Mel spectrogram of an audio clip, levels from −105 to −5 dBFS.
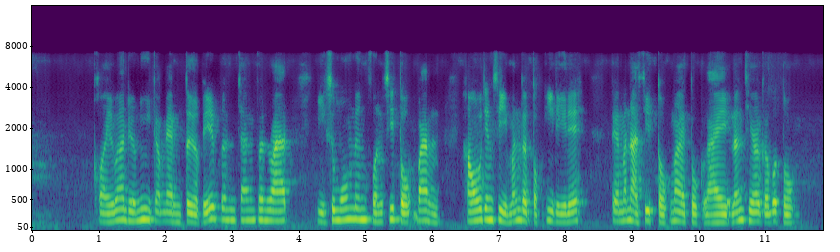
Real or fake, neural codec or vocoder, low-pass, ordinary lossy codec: fake; codec, 16 kHz, 2 kbps, X-Codec, HuBERT features, trained on general audio; 7.2 kHz; none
